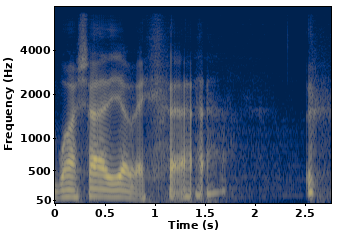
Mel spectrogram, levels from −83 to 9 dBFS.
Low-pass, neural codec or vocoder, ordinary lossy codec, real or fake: 7.2 kHz; codec, 16 kHz, 0.7 kbps, FocalCodec; none; fake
